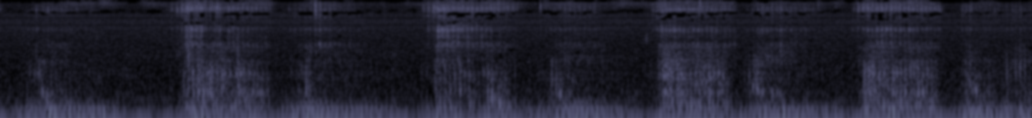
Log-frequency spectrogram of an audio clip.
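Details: British Shorthair mother cat purring while nursing and hugging her newborn kittens with eyes still closed; a deep rumbling purr swells and fades in a slow breathing rhythm, roughly once every two seconds.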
